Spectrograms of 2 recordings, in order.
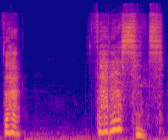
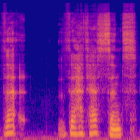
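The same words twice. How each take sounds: First: Put-on higher, smooth, gentle Fluttershy-like girl; soft, high, timid Fluttershy-style delivery. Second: Put-on soft, high, stunned young woman; breathy disbelief, not yet the right voice; the rejected take, soft and stunned; wrong voice. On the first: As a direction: keep it high and smooth, shyly stunned. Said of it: "It's high, but it's smooth". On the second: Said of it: "that's not the right voice".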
